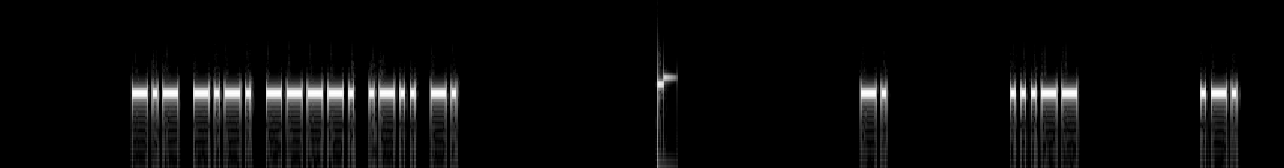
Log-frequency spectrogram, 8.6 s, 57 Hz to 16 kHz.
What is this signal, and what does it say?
Morse code, heard as a keyed tone, about 36 wpm, spaced as for 19 wpm, 700 Hz. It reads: KC9LN N3R
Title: USA Call Signs - 5 Characters - 8x Character Spacing - 35wpm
